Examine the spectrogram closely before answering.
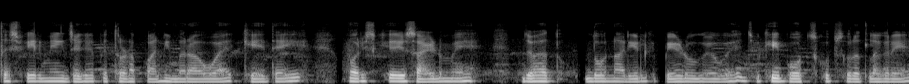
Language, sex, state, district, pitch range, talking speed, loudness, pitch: Hindi, male, Uttar Pradesh, Budaun, 130-145 Hz, 205 wpm, -20 LUFS, 140 Hz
